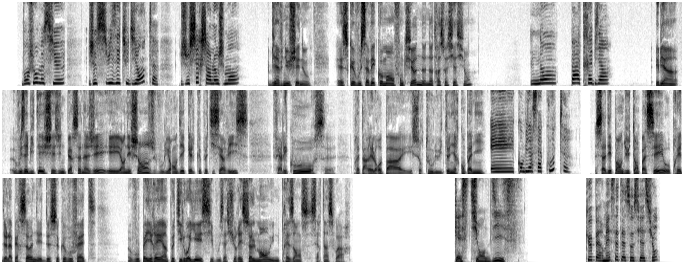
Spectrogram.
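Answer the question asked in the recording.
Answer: De loger chez une personne âgée en échange de petits services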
